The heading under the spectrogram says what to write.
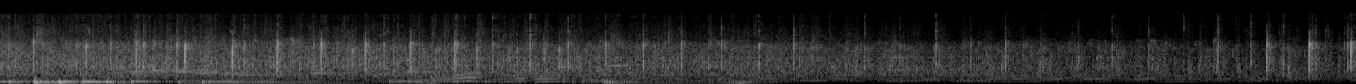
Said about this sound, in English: Clap your hands for Jesus. Put that. And keep clapping your hands.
